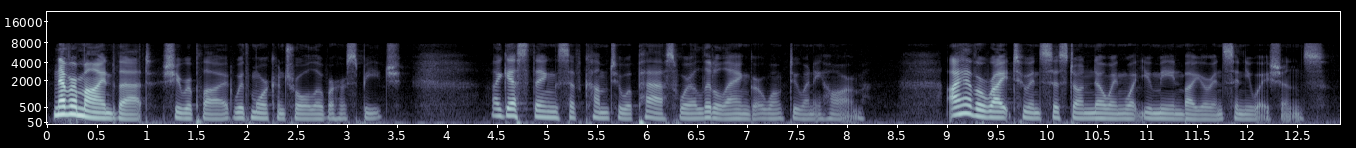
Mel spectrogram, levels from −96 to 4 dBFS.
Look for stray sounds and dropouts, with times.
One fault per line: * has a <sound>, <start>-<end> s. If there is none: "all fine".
all fine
